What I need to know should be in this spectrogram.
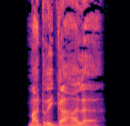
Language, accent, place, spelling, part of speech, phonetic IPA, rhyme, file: German, Germany, Berlin, Madrigale, noun, [madʁiˈɡaːlə], -aːlə, De-Madrigale.ogg
- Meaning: nominative/accusative/genitive plural of Madrigal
